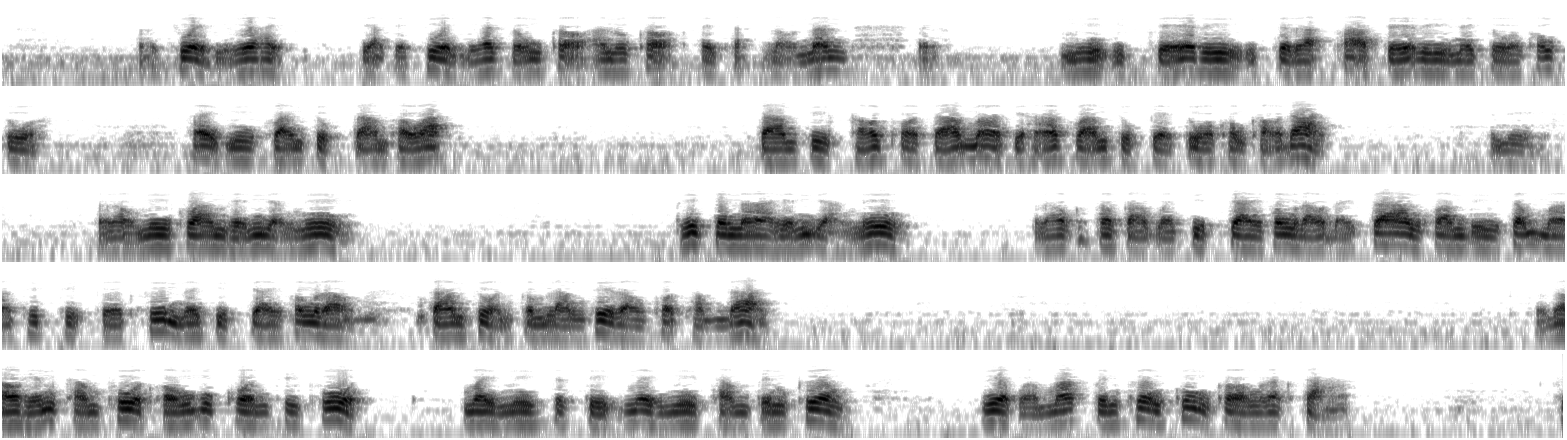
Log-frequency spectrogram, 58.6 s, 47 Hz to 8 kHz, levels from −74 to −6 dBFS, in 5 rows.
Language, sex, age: Thai, male, 50-69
